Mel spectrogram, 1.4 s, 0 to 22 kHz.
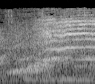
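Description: A loud electronic scream from the droid R2 of Star Wars, a shrill synthetic wail that sweeps steadily upward in pitch over about a second and a half, with no voices alongside it.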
